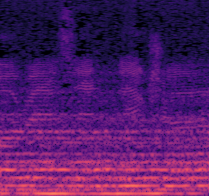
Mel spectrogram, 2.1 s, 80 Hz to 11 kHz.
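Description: Drone music from a 1980s home-taped cassette: a steady low hum with layered sustained overtones, and a wavering voice-like layer sounding above it for the first second and a half.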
